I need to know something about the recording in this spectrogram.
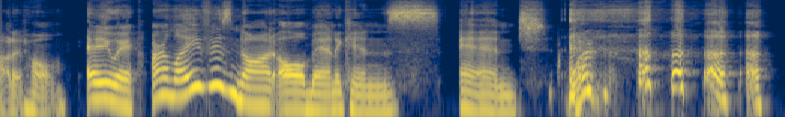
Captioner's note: laughing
